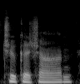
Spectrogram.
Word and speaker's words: Chukhadzhian: I I saw one interview where they said, "Chukhadzhian, how do you pronounce your last name?" The guy says, "Chukazhan."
